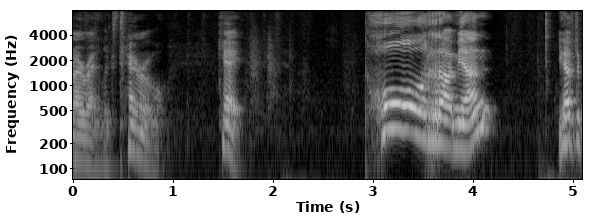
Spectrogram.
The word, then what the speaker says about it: 더라면: Toramyon. You have to pronounce it like that.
